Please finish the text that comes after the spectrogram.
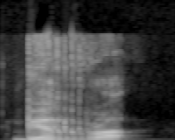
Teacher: For example यहाँ पे रा मुशद्दद है उस पे ज़बर है, रा मुशद्दद है उस पे पेश है, उससे पहले क्या आ रही है जेर। रा को शुरू से पुर पढ़ेंगे, जैसे बिर रा, मोटी आवाज़ से पढ़ेंगे बिर रा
